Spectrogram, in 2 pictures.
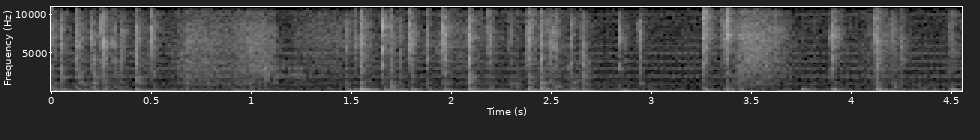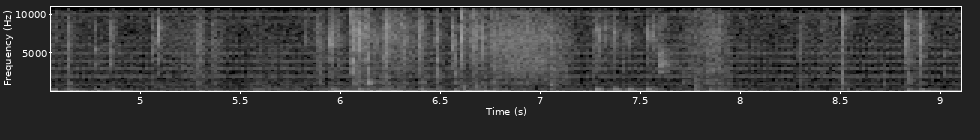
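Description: Names being typed on a computer keyboard: rapid, dense key clicks in uneven bursts with brief pauses, steady and fairly quiet.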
